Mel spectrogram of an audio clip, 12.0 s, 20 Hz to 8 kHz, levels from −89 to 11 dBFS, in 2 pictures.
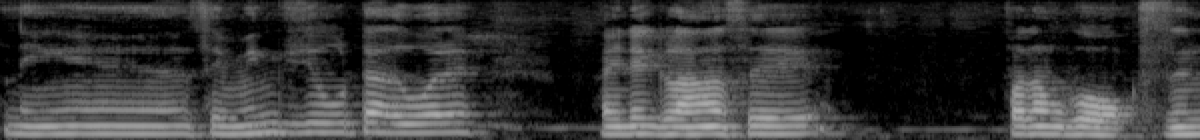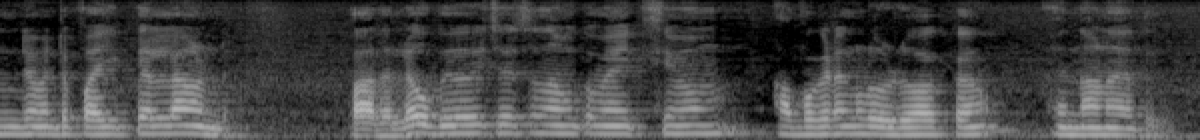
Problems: background sounds at intervals, low volume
